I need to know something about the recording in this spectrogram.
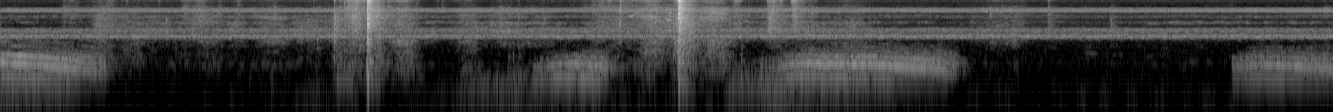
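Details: Angry little kitten growling and yowling in short harmonic bursts of one to two seconds with pauses, a couple of sharp clicks, and a constant shrill insect chorus behind.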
